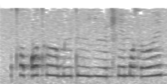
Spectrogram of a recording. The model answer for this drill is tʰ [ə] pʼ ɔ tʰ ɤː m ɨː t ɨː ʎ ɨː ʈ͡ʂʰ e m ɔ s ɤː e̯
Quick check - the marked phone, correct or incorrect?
incorrect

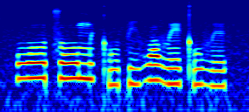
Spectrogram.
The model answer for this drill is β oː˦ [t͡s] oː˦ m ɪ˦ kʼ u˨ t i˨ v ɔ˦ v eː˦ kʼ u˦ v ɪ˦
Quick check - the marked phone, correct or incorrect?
correct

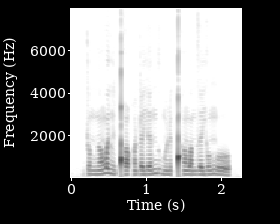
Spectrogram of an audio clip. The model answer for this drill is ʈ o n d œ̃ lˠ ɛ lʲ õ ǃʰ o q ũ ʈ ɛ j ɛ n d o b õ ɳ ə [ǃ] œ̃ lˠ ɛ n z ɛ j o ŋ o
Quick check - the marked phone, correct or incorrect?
incorrect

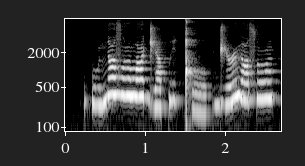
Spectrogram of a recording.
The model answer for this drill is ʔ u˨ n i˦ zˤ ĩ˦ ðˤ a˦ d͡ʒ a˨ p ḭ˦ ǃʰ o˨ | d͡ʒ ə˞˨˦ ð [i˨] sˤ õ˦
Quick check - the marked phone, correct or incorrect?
incorrect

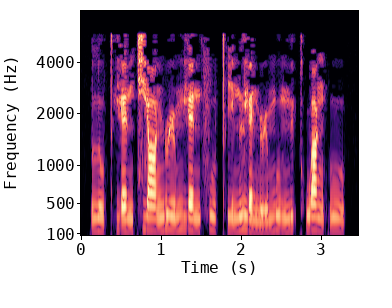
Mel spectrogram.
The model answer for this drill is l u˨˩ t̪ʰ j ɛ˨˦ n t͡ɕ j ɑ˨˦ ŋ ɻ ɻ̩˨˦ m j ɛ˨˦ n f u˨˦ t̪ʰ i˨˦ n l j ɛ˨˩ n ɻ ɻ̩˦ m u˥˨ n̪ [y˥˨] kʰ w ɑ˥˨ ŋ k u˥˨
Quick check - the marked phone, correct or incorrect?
correct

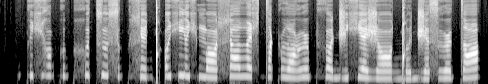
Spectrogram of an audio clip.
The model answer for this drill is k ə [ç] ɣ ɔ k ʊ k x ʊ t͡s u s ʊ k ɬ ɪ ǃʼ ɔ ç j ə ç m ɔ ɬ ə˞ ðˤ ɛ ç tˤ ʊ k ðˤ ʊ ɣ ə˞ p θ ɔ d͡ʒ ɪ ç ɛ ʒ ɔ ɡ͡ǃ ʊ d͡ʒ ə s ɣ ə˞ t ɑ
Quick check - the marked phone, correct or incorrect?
correct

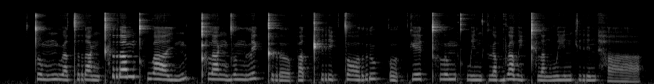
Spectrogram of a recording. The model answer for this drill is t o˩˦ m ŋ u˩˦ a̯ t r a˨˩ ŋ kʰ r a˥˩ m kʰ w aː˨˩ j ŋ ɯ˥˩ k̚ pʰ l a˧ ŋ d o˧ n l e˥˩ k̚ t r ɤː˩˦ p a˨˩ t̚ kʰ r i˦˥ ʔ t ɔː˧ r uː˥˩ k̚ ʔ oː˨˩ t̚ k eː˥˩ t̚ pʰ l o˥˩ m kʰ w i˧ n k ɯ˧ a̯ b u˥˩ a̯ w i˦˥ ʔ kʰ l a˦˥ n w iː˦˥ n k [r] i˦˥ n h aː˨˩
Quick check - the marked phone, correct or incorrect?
correct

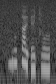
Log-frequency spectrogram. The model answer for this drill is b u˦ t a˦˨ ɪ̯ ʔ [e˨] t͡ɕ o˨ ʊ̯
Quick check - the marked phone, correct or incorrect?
correct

